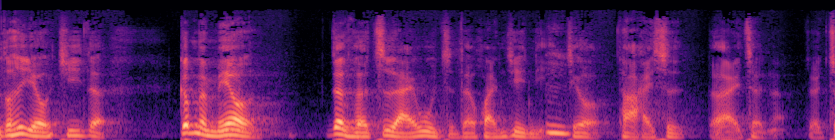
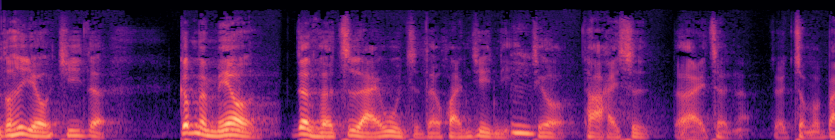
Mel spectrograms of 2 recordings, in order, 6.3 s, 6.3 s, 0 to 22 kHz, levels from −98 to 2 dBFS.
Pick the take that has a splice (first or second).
second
